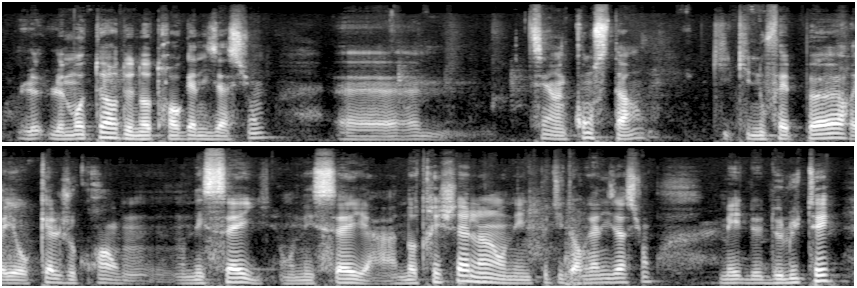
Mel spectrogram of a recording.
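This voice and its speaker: A man's voice: lowish voice, moderate pace, mellow. A man born in France and raised in Senegal, answering interview questions earnestly, with many hesitations and restarts. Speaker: director of a Senegalese association.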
